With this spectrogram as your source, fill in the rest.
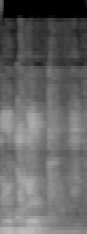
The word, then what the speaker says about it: प्रज्ञा: और प्रज्ञा याने प्रज्ञा याने हिंदी में प्रज्ञा कहते हैं गुजराती में प्रजना तो प्रजना का अर्थ है लेकिन संस्कृत उसका उसका प्रज्ञा च छ य को एक साथ मिलाएंगे तो जो उच्चारण होता है व ज का उच्चारण प्रज तो वो वो होती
